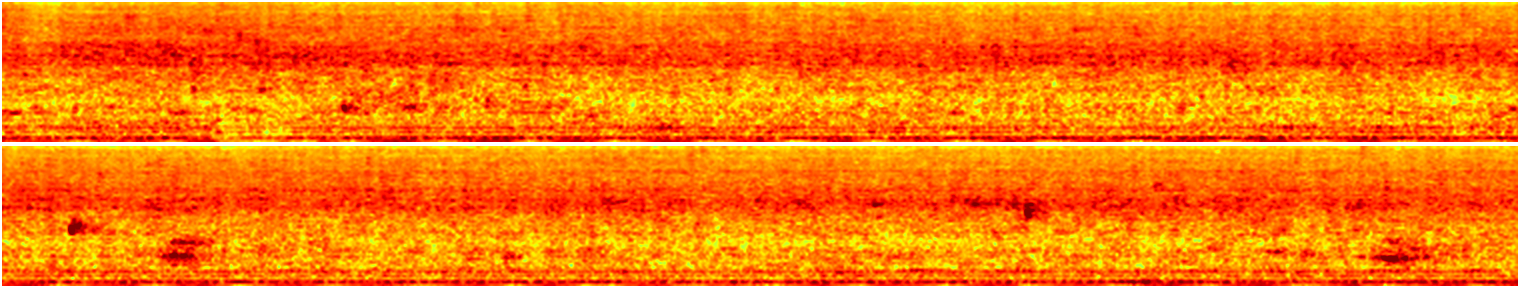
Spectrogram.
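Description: Steady rush of water pouring and splashing into a fish pond, as from a filter return pipe, with a low steady hum underneath.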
